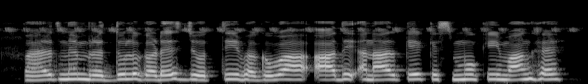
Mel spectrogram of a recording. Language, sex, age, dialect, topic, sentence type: Hindi, female, 18-24, Awadhi Bundeli, agriculture, statement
